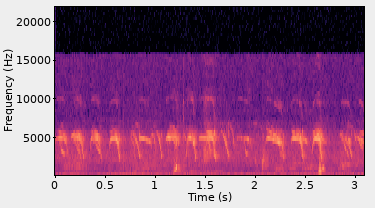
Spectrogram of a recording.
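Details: Hen with chicks, Indonesian village chickens (ayam kampung), settling down to sleep: quiet, thin high downslurred peeps from the chicks, with two short soft clucks from the hen against faint background hiss.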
